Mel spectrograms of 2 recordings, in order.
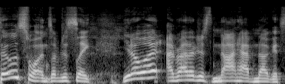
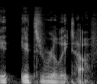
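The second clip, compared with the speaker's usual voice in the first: put-on near-tearful coach voice, on the verge of tears; 12 semitones lower, 9 dB quieter than usual. Retelling how the coach sounded after the loss: imitating a coach almost crying. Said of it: "almost crying".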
